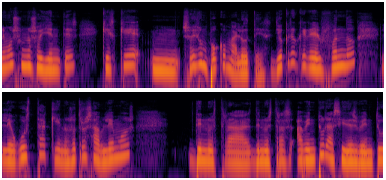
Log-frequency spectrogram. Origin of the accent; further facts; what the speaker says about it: Mexico; que desde luego que te digo que como mexicana valoramos muchísimo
